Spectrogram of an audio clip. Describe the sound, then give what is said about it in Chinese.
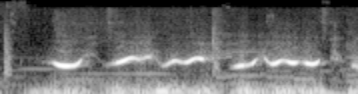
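A person whistles a soft, high warbling tune in a few short rising-and-falling phrases, imitating the gentle song a magpie makes during courtship and while raising its young, with a low rumble of background noise underneath. “喜鹊它在求偶和育雏的时候，它有一个非常温柔的那个。”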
